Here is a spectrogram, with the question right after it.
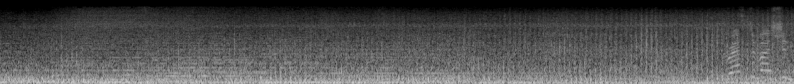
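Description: A helicopter in the Tom Clancy's The Division video game approaches amid city fighting in Manhattan, a steady loud rotor roar and wash filling the scene, with voices talking over it.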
